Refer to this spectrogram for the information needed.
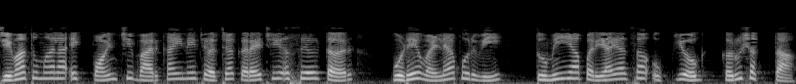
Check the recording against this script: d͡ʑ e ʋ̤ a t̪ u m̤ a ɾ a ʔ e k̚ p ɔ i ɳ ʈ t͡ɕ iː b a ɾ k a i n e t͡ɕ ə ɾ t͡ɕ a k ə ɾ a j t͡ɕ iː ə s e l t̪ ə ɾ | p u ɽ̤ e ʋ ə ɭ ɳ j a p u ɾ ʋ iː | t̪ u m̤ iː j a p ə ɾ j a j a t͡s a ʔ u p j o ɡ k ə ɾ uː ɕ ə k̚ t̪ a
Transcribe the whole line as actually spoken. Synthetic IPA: d͡ʑ e ʋ̤ a t̪ u m̤ a l a ʔ e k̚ p ɔ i ɳ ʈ t͡ɕ iː b a ɾ k a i n e t͡ɕ ə ɾ t͡ɕ a k ə ɾ a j t͡ɕ iː ə s e l t̪ ə ɾ | p u ɽ̤ e ʋ ə ɭ ɳ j a p u ɾ ʋ iː | t̪ u m̤ iː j a p ə ɾ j a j a t͡s a ʔ u p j o ɡ k ə ɾ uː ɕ ə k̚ t̪ a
